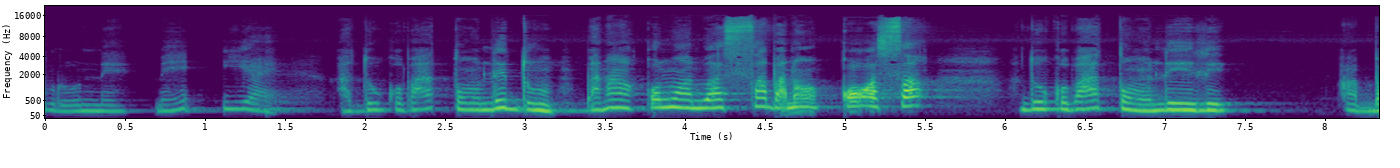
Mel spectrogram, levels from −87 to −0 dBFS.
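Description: A speech recording with two microphone volume step-ups: at 1.38 s, just before "a doo kɔ baa", the level jumps about 7 dB, and at 2.79 s, before "le dum ba", about 4 dB more. The background noise rises along with the voice, showing the call software raised the input gain rather than the speaker getting louder.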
